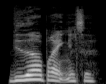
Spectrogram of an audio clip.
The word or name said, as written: viderebringelse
